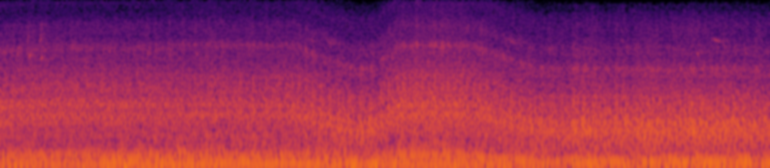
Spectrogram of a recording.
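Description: Heavy haul truck in an underground iron mine mining game, its engine droning steadily with a low rumble, backing up and turning under continuous machine noise.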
